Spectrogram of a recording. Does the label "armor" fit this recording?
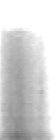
Yes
